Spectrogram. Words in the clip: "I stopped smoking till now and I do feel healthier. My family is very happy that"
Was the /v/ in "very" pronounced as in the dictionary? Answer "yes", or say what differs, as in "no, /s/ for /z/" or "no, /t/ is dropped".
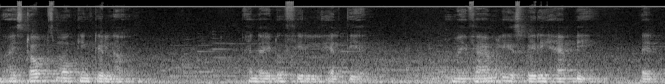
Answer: yes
